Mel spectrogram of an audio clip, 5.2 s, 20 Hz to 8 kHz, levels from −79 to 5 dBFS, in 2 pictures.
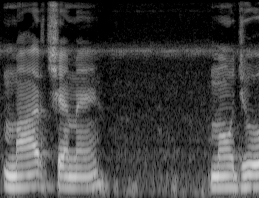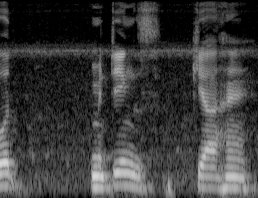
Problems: constant background noise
